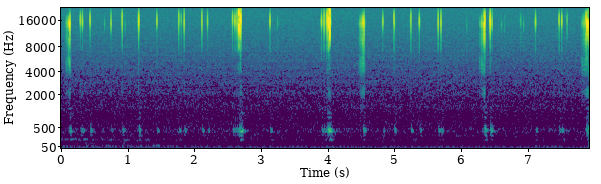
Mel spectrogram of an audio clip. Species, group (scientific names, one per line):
Phaneroptera nana
Orthoptera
